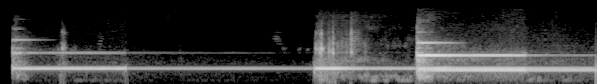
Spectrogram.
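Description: Frosted crystal singing bowls being struck and left to ring. One bowl sounds a clear, steady tone at the start that drops away after about a second and keeps ringing softly. About two and a half and three seconds in, fresh strikes bring in a second, higher-ringing bowl over it.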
